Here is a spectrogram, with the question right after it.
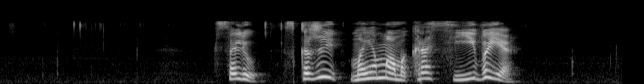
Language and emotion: Russian, positive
